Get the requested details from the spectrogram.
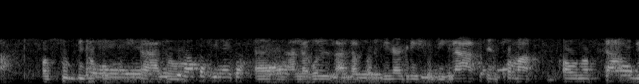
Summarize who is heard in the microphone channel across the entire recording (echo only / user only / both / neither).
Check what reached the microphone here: both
